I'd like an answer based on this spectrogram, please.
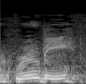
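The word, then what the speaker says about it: Hruby: Gene points out that the person in the Iowa DNR that makes that determination is Claire Ruby, and Ruby is spelled H-R-U-B-Y.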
